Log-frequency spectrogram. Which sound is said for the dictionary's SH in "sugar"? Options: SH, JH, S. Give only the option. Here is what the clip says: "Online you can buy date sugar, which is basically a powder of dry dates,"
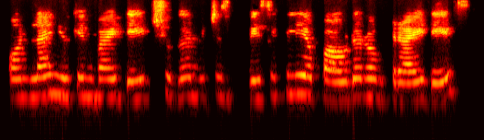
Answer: SH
